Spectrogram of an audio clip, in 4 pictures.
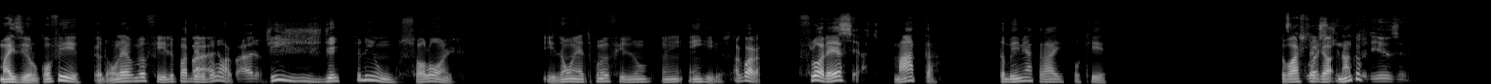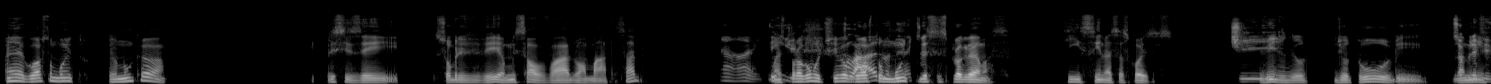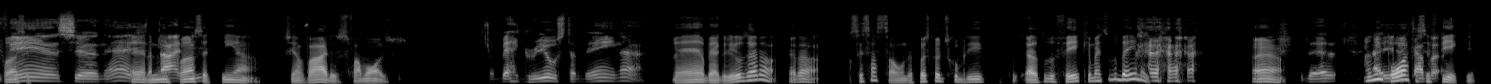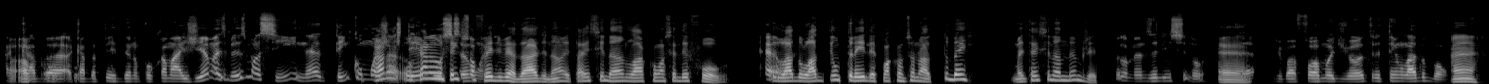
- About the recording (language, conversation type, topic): Portuguese, podcast, Você prefere o mar, o rio ou a mata, e por quê?
- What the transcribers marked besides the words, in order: tapping; laugh; unintelligible speech; in English: "fake"; in English: "fake"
